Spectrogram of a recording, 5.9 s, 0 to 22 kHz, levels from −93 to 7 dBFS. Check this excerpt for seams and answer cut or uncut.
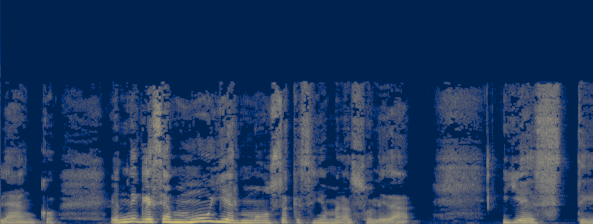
uncut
